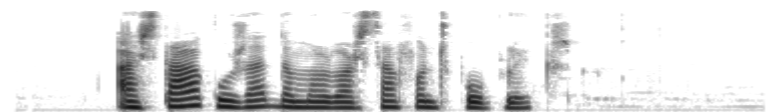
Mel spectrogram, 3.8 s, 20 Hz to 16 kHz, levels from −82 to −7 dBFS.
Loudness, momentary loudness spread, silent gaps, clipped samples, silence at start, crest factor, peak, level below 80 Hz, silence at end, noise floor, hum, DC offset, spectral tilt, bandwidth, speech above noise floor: -20 LUFS; 15 LU; none; under 0.1%; 0.6 s; 22 dB; 0 dBFS; -68 dBFS; 1 s; -67 dBFS; none; under 0.1%; -5.5 dB/octave; 11 kHz; 48 dB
